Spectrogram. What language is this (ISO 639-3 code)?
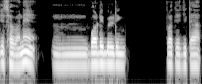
nep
